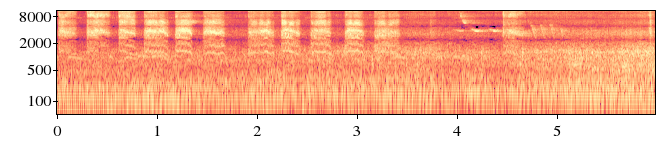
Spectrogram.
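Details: Song of a lined seedeater at a 2023 song competition between metálico and torneiro styles: a steady series of rasping, buzzy high bursts, about three per second, then quieter scattered notes and one high whistle.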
